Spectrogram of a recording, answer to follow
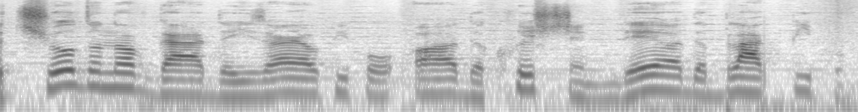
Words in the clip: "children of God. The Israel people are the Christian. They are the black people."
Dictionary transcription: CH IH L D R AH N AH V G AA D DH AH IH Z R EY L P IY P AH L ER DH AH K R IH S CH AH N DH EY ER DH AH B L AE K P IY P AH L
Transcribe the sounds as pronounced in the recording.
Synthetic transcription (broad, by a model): CH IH L D R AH N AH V G AA D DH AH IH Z R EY L P IY P AH L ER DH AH K R IH S CH AH N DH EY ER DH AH B L AE K P IY P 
